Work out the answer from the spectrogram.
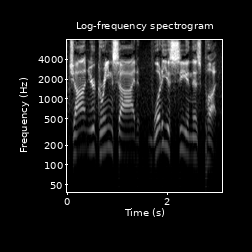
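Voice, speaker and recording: A composed golf anchor in a game broadcast, calling play by play. His voice sits a little high, with clear crowd and outdoor noise behind the commentary. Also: unhurried, pushed and bright. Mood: composed, attentive.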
